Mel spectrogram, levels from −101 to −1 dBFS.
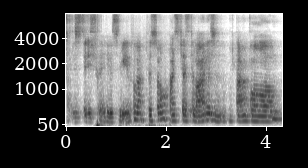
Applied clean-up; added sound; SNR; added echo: neural mask model DeepFilterNet 3.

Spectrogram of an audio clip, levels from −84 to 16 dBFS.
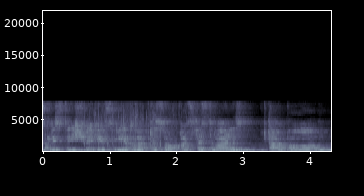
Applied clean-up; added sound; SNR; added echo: none; Crumpling, crinkling; 12 dB; reverberation time 0.9 s.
